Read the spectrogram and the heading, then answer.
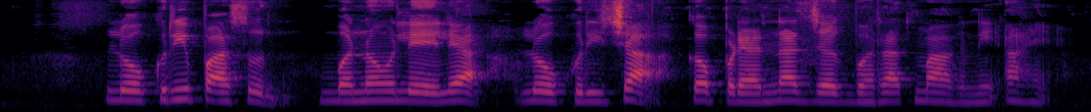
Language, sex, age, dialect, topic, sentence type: Marathi, female, 36-40, Standard Marathi, agriculture, statement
